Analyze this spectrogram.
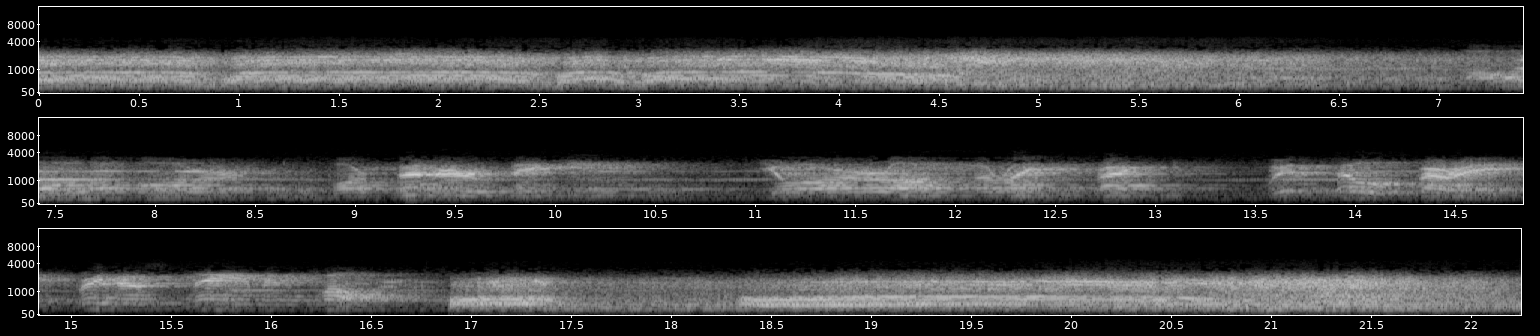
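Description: A train runs on rails toward Grand Central Station, with loud, sustained chord-like whistle tones at first, then choppy, pulsing bursts, and a steady whistle again near the end.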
